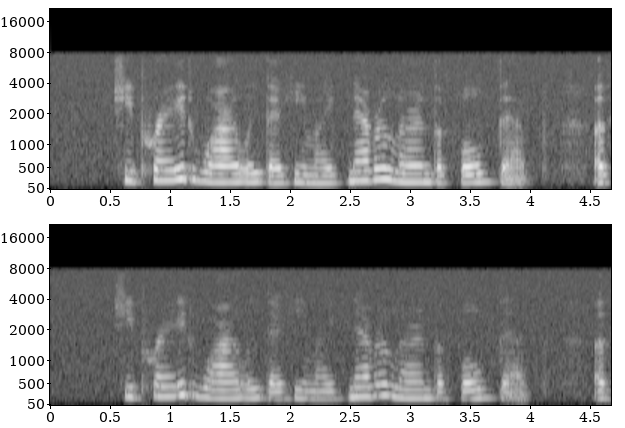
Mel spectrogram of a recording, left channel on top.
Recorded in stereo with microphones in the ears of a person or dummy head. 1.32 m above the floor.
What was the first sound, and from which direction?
A woman speaking, 70° left (ahead or behind).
